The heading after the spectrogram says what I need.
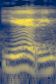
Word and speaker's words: Ieri: This shawl is called Ieri, which is spelled I-E-R-I, it's an Italian word.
